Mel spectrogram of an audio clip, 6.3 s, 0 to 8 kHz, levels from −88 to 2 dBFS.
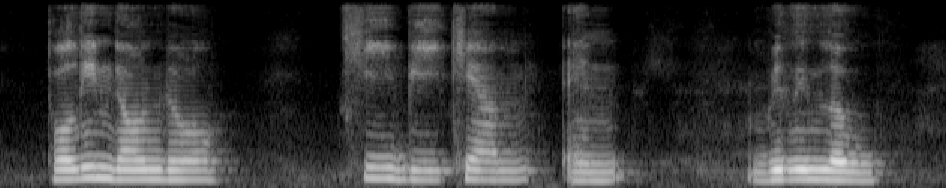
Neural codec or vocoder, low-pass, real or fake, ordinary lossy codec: codec, 16 kHz, 1.1 kbps, Voila-Tokenizer; 7.2 kHz; fake; none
